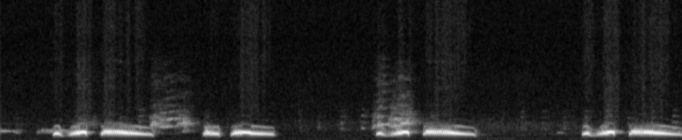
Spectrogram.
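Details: Spotted dove cooing used to stimulate decoy birds. Three phrases of low, hollow coos, each a short doubled opening note sliding into a drawn-out falling coo. Brief higher chirps sound near the first phrase.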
